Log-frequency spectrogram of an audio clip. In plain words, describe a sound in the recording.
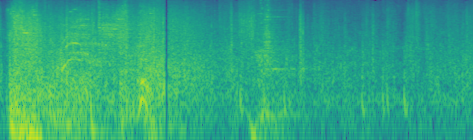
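Water splashes as someone wades through a shallow stream.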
